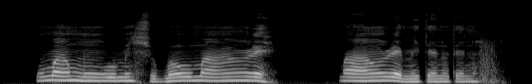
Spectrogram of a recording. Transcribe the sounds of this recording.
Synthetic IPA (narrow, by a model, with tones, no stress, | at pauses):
mõ˧mãː˦˧n̩˦mũ˧o˧mĩ˧ʃu˨ɡ͡bɔ̃˨˦wo˦mãː˦˧˦n̩˦ɾɛ˦˨ | mãː˦˧˨n̩˦ɾɛ˦˨mĩ˨˦tɛ˧nũ˧tɛ˧nũ˨˧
